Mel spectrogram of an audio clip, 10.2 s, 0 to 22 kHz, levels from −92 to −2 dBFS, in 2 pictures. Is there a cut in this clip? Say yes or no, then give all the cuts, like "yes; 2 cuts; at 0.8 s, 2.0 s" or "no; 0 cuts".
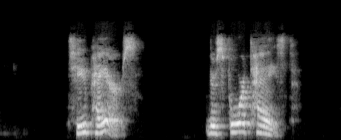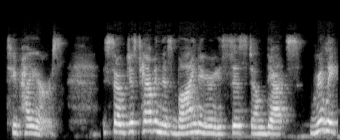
no; 0 cuts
